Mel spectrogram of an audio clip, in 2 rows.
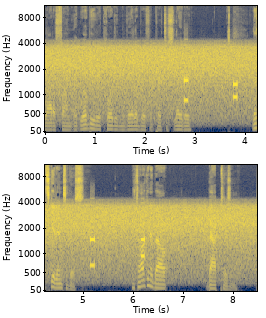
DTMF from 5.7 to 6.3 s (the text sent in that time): #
